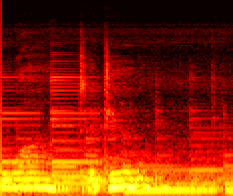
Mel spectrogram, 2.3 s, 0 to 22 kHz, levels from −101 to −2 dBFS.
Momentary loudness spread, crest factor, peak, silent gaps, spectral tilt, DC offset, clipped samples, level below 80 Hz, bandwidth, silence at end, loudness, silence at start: 9 LU; 12 dB; -12 dBFS; none; -9.5 dB/octave; under 0.1%; under 0.1%; -36 dBFS; 7 kHz; 0 s; -25 LUFS; 0 s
